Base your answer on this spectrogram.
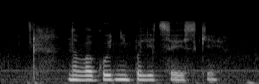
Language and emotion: Russian, neutral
